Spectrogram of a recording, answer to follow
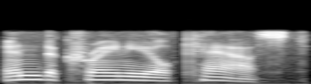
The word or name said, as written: endocranial cast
